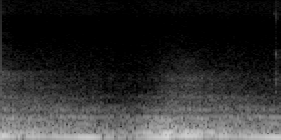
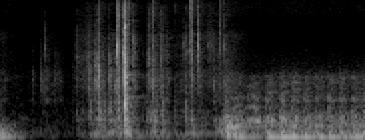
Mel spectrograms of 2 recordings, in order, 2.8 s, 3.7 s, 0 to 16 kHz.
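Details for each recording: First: Volkswagen Jetta A4/MK4 after fixing intermittent crank-no-start: starts well, deep even engine rumble with no misses, knocks or stumbles; check-engine light cleared itself after about 10 starts and a short drive; running normally. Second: Volkswagen Jetta A4/MK4, intermittent no-start especially after a short trip: key clicks, then a couple of seconds of steady starter churning that never catches and fades; cranks but won't start.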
